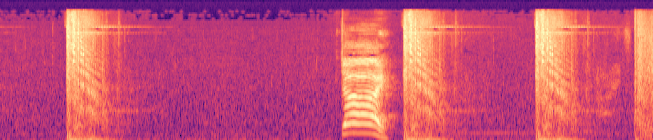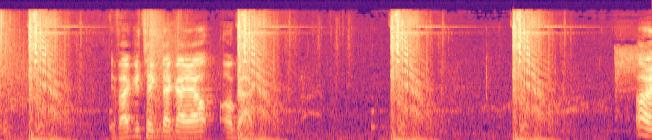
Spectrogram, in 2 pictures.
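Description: A plasma rifle fires repeated sharp zapping shots.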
